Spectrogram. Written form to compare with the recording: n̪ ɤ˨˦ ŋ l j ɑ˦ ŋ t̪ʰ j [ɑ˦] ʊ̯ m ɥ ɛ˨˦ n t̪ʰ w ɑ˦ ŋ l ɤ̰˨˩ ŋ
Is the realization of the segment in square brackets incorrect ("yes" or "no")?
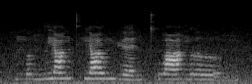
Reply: no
